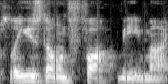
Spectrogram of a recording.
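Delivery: acted crying with a pleading, tearful tone. Speaker acts out a man on the floor begging him, mock crying and pleading. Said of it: "He'd be on the floor crying, saying".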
